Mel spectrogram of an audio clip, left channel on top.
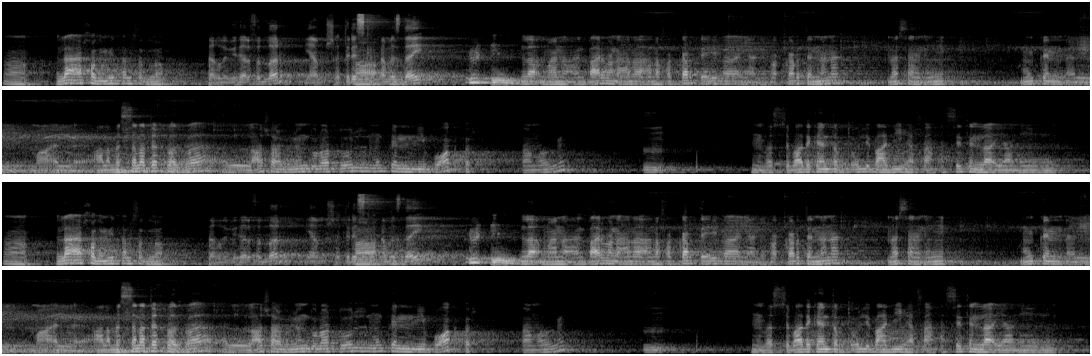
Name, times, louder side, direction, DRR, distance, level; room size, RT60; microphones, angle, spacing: voice 1, 0.5-1.6 3.5-3.8 4.6-8.4 8.8-9.5 10.2-15.6 16.1-16.6 18.4-21.5, right 1 dB, 10° right, 6 dB, 0.4 m, -27 dB
voice 2, 2.1-4.2 17.3-17.5, left 3 dB, 75° left, 8 dB, 0.8 m, -30 dB
sound 1, 5.8-13.2, equal, 35° left, 3.9 m, -39 dB
14.5 x 8.0 x 7.9 m, 2.6 s
head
